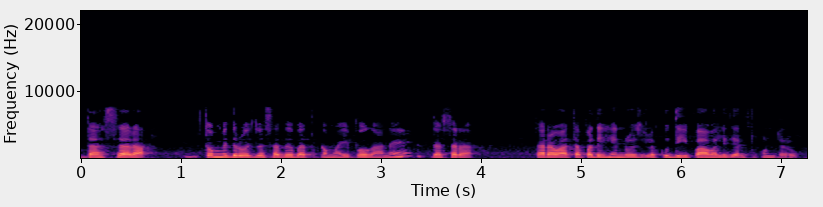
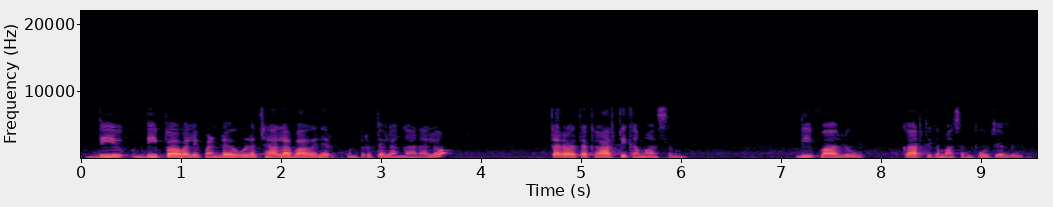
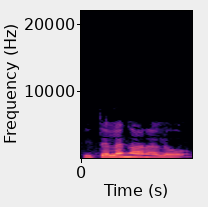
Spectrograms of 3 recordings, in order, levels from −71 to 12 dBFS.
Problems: constant background noise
